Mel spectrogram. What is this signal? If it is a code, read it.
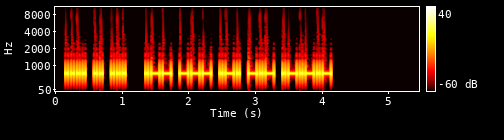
Morse code, heard as a keyed tone, about 28 wpm, 700 Hz. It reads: HIS WORK.
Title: Sentences from Top 1000 Words - Review Part 4 - 28wpm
